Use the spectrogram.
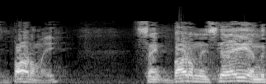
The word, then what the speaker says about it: Bartholomew: and judy show it's saint bartholomew's day actually pronounced in those days bottleney saint bottomless day and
